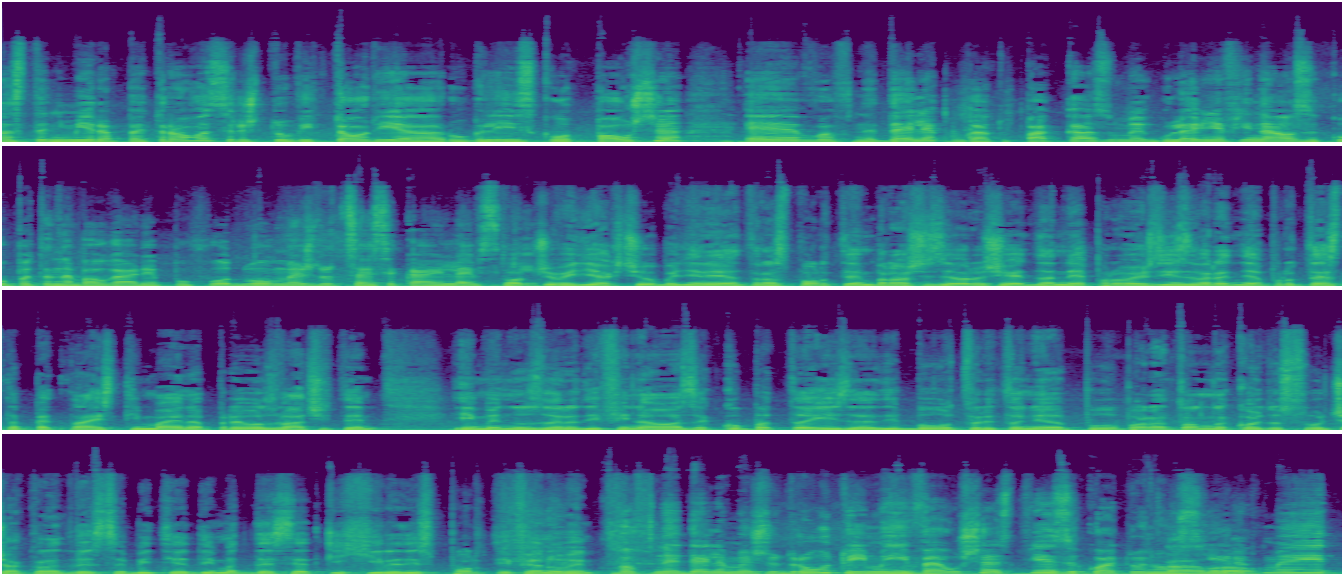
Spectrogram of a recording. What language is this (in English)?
Bulgarian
